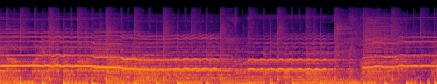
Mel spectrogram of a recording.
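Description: A boy singing long, high held notes with vibrato into a microphone over a pop backing track with a steady beat. The note steps down about two and a half seconds in, rises again about halfway, breaks briefly and returns higher near the end.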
